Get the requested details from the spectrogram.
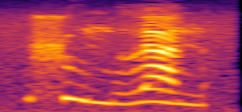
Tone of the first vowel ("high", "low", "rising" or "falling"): falling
